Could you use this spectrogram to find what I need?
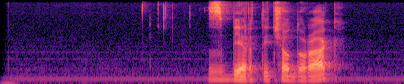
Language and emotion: Russian, neutral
